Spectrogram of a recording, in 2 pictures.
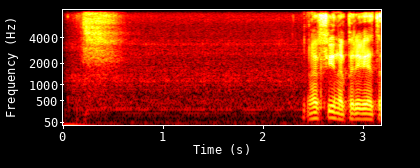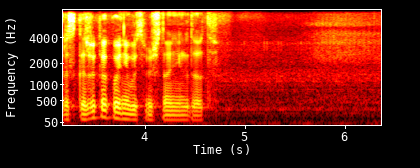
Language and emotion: Russian, positive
